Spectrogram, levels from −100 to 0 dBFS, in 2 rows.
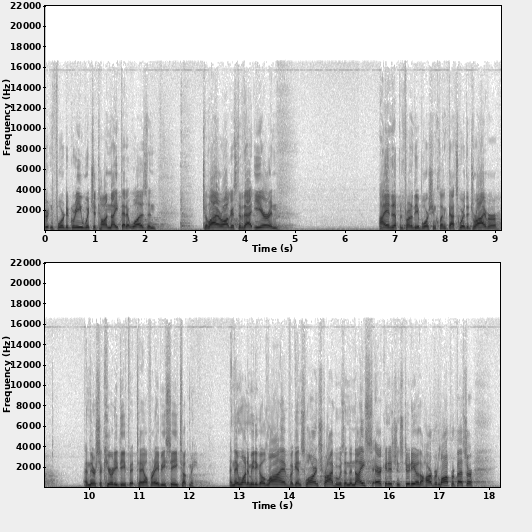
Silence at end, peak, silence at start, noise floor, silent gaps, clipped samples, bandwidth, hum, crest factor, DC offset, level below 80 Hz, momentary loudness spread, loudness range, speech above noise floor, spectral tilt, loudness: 0.3 s; -6 dBFS; 0 s; -55 dBFS; none; under 0.1%; 16.5 kHz; none; 14 dB; under 0.1%; -58 dBFS; 6 LU; 4 LU; 35 dB; -6 dB/octave; -20 LUFS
